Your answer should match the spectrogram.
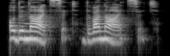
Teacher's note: in these numbers, the stress always falls at адцять. Одинадцять, дванадцять.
